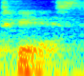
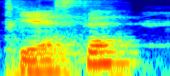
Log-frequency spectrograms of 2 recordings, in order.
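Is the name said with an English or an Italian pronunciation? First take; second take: English; Italian. First: The name is said with an English pronunciation. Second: The name is said with an Italian pronunciation. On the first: The speaker calls it wrong. "let's not call it Trieste" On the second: The speaker calls it right. "I'm Italian and I know that it's pronounced Trieste"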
